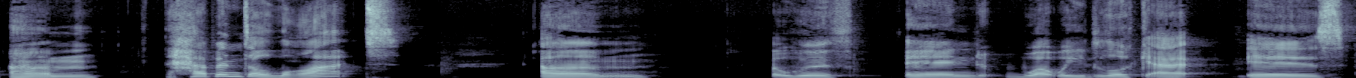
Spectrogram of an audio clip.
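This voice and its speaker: A woman with a notably low, deep speaking voice, recorded close and dry. She talks as a Reiki fertility healer in a podcast interview and explains things steadily, plainly and bluntly, with many "um"s along the way. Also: no room sound. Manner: steady, explanatory, blunt at times, with frequent fillers.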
